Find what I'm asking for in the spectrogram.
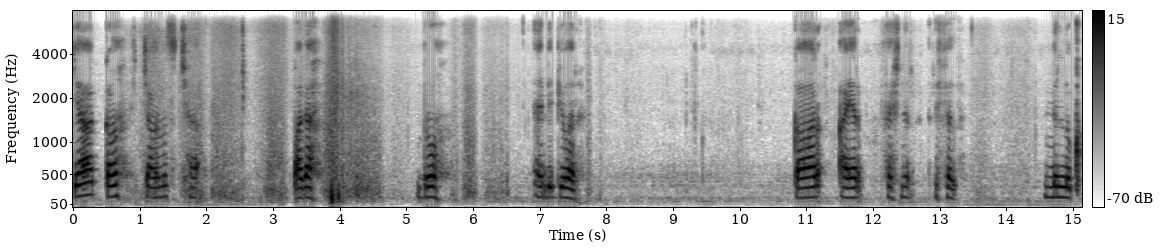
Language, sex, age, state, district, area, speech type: Kashmiri, male, 18-30, Jammu and Kashmir, Pulwama, rural, read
